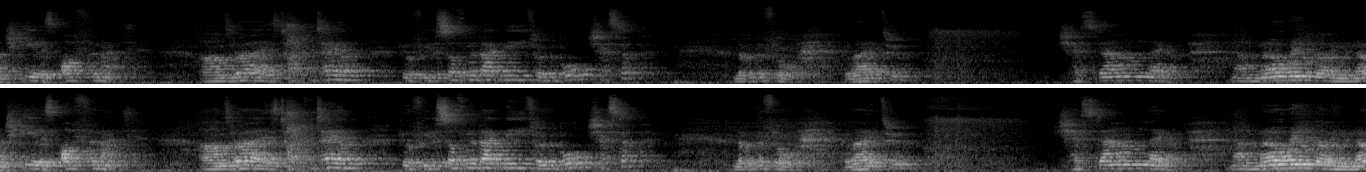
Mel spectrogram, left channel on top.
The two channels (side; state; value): left; quieter; 6.9 dB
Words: heel is off the mat. Arms rise, tuck the tail. Feel free to soften the back knee, throw the ball, chest up. Look at the floor, glide through. Chest down, leg up. Now know where you're going, you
